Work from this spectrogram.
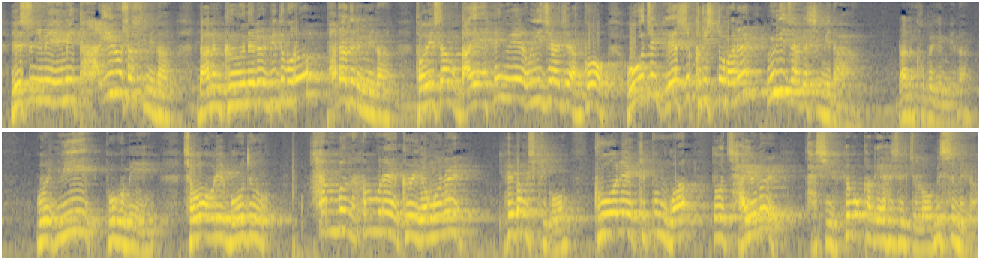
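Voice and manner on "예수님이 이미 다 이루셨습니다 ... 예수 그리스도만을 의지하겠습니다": bold, high-pitched, declaring tone. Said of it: "십자가 앞에서 다시 선포하시기 바랍니다".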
